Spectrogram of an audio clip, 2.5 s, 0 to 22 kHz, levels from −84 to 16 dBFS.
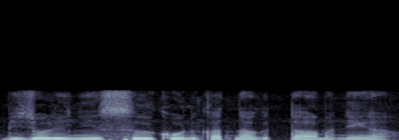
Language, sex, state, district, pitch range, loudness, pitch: Garo, male, Meghalaya, West Garo Hills, 105-130 Hz, -16 LUFS, 110 Hz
